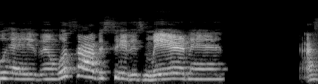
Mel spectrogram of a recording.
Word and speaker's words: Meriden: Meriden.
